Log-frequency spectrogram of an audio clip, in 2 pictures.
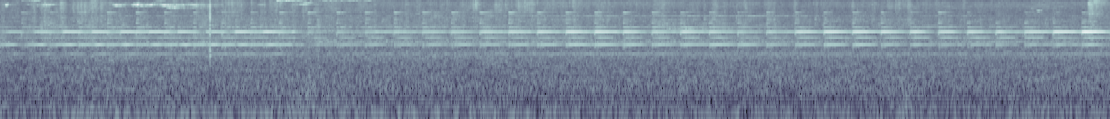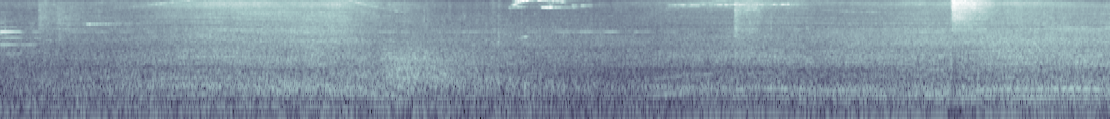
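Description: The last cars of a slow freight train rolling along the rails, with steady high-pitched ringing that stops about halfway through. Road vehicles then pass close by, the loudest sound, swelling twice.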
